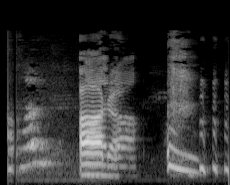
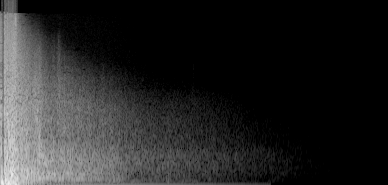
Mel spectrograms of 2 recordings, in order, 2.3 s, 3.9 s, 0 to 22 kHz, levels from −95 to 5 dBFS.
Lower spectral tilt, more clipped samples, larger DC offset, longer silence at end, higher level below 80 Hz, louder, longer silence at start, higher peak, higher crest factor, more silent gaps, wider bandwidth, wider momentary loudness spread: about the same, -3 dB/octave vs -4 dB/octave; second, under 0.1% vs 0.3%; neither; second, 0 s vs 3 s; second, -82 dBFS vs -24 dBFS; second, -21 LUFS vs -14 LUFS; about the same, 0.05 s vs 0 s; about the same, -2 dBFS vs 0 dBFS; about the same, 20 dB vs 18 dB; neither; second, 11 kHz vs 16.5 kHz; second, 19 LU vs 27 LU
